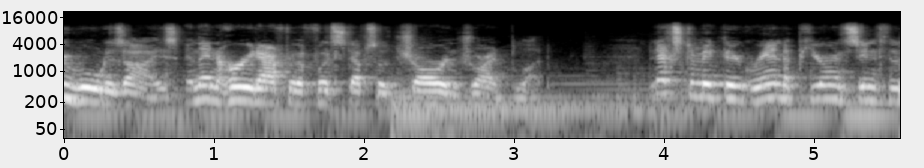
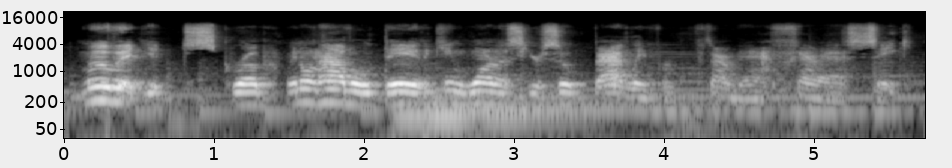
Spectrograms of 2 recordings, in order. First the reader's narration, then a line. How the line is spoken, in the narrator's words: grumbled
